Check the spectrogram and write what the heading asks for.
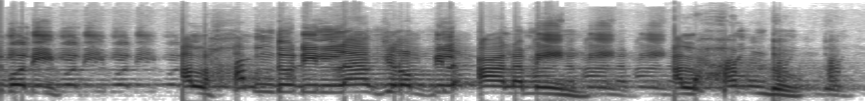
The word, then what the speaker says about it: আলহামদুলিল্লাহ: গলার ভেতর থেকে হেটা উচ্চারণ করবেন। আলহামদুলিল্লাহ। মানে হচ্ছে সমস্ত প্রশংসা আল্লাহ তোমার। আর আমরা নামাজ পড়তে উচ্চারণ করে কি করি? আলহামদুলিল্লাহ। এর মানে শুনবেন সমস্ত ছেড়া জামা কাপড় আল্লাহ তোমার।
